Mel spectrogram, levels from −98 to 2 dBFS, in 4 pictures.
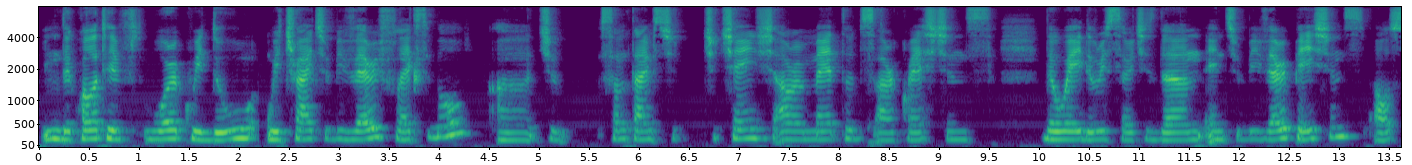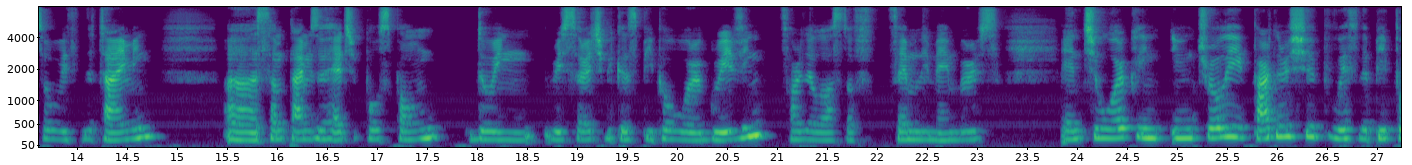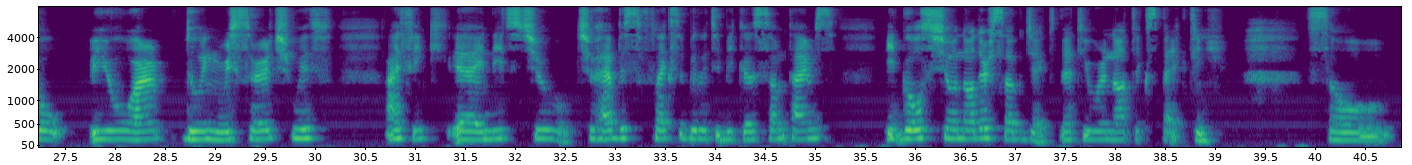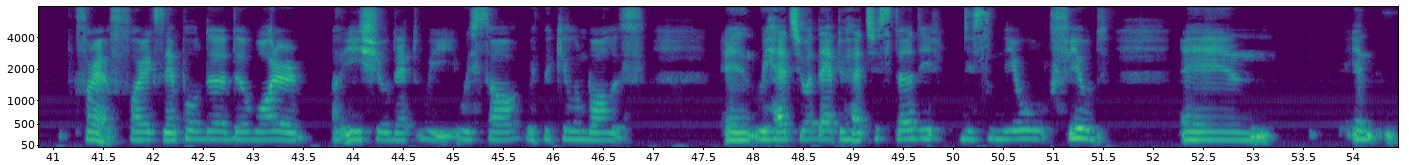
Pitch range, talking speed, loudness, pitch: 170-195 Hz, 135 wpm, -25 LUFS, 175 Hz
